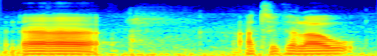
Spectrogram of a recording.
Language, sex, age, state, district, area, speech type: Bodo, male, 45-60, Assam, Kokrajhar, rural, spontaneous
